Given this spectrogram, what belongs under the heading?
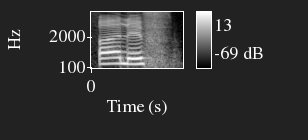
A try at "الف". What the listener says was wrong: الف نہیں, الف. نزلہ تو نہیں ہو رہا آپ کو؟ ایسا محسوس ہو رہا ہے ناک سے؟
